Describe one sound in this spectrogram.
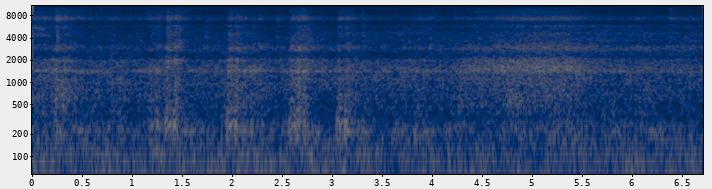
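A train rattles across a steel bridge.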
